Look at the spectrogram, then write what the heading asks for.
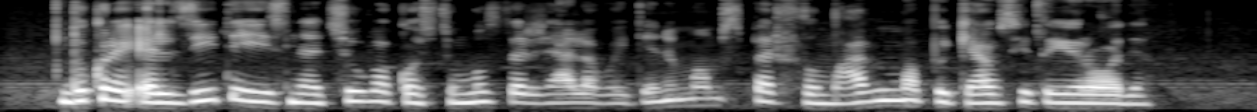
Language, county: Lithuanian, Kaunas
